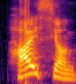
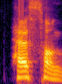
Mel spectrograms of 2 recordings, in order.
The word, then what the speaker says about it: Hye-seong: and some say it as heong Kim but here's your Korean lesson of the day it's has Hung Kim now if you want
